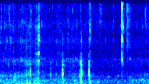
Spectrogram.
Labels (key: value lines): label: ambient
recorder: HydroMoth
